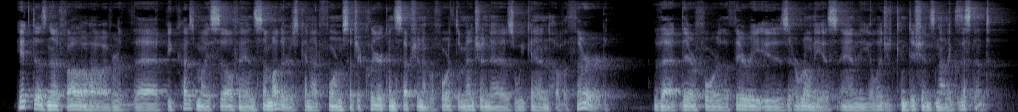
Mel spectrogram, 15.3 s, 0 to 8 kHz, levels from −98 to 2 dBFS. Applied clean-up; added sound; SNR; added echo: none; none; none; reverberation time 0.9 s.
